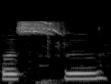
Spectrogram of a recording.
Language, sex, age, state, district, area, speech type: Odia, female, 18-30, Odisha, Nabarangpur, urban, spontaneous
